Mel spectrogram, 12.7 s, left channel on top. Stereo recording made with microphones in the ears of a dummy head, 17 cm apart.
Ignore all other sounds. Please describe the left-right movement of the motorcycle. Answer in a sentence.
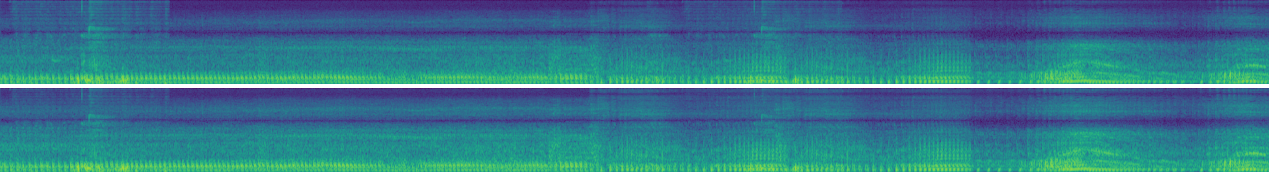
You can hear the motorcycle stay put.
